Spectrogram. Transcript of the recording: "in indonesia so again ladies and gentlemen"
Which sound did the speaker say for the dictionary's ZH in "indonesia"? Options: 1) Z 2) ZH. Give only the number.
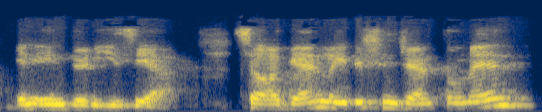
1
